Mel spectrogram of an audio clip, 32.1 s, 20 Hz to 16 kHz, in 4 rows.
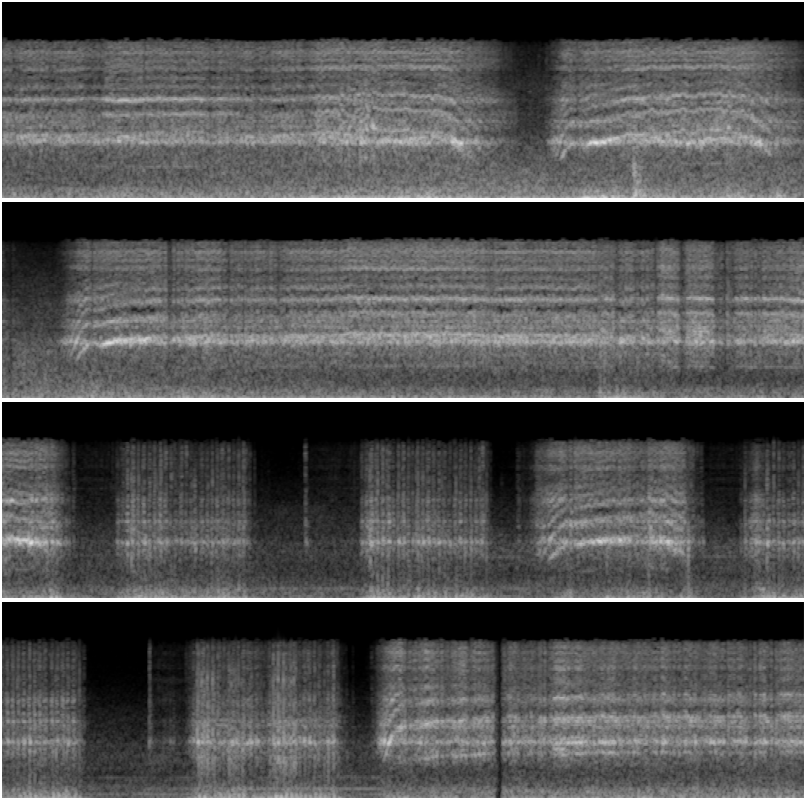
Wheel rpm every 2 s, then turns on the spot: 160, 160, 100, 130, 70, 160, 160, 160, 70, 20, 30, 80, 40, 40, 180, 230.
16-20 24-28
